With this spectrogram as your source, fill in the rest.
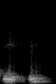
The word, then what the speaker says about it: Dilthey: Un inglés llamado Wilhelm Dilthey, Wilhelm Dilthey, se escribe con TH, con Y, Dilthey, se pronuncia Dilthey, que vivió entre 1833 y 1911, fue uno de los primeros que trató de establecer la diferencia.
